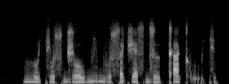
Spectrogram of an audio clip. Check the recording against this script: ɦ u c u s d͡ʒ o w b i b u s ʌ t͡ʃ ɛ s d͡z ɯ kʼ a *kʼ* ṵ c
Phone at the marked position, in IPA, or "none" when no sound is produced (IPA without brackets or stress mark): kʼ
